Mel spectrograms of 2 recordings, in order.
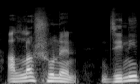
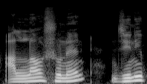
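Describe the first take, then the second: No difference in how they are said.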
